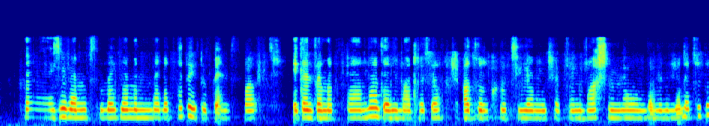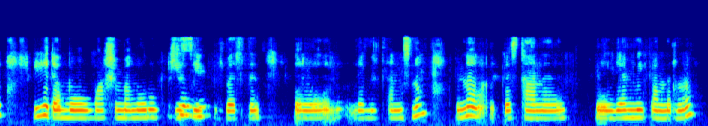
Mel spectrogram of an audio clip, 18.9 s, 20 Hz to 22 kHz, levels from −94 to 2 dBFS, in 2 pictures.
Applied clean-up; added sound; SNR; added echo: neural mask model DeepFilterNet 3.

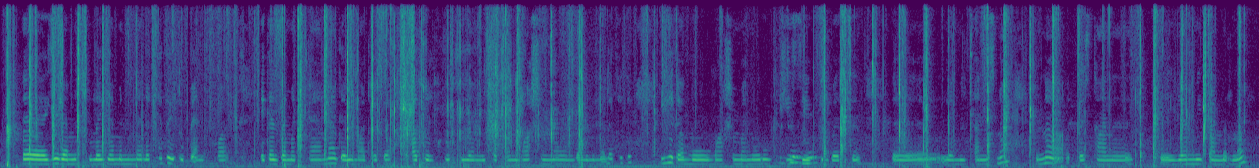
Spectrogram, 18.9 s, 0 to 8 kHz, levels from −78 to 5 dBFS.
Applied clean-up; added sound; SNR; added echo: none; Domestic sounds, home sounds; 1 dB; none.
